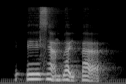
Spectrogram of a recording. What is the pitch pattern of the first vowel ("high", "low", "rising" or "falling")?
high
